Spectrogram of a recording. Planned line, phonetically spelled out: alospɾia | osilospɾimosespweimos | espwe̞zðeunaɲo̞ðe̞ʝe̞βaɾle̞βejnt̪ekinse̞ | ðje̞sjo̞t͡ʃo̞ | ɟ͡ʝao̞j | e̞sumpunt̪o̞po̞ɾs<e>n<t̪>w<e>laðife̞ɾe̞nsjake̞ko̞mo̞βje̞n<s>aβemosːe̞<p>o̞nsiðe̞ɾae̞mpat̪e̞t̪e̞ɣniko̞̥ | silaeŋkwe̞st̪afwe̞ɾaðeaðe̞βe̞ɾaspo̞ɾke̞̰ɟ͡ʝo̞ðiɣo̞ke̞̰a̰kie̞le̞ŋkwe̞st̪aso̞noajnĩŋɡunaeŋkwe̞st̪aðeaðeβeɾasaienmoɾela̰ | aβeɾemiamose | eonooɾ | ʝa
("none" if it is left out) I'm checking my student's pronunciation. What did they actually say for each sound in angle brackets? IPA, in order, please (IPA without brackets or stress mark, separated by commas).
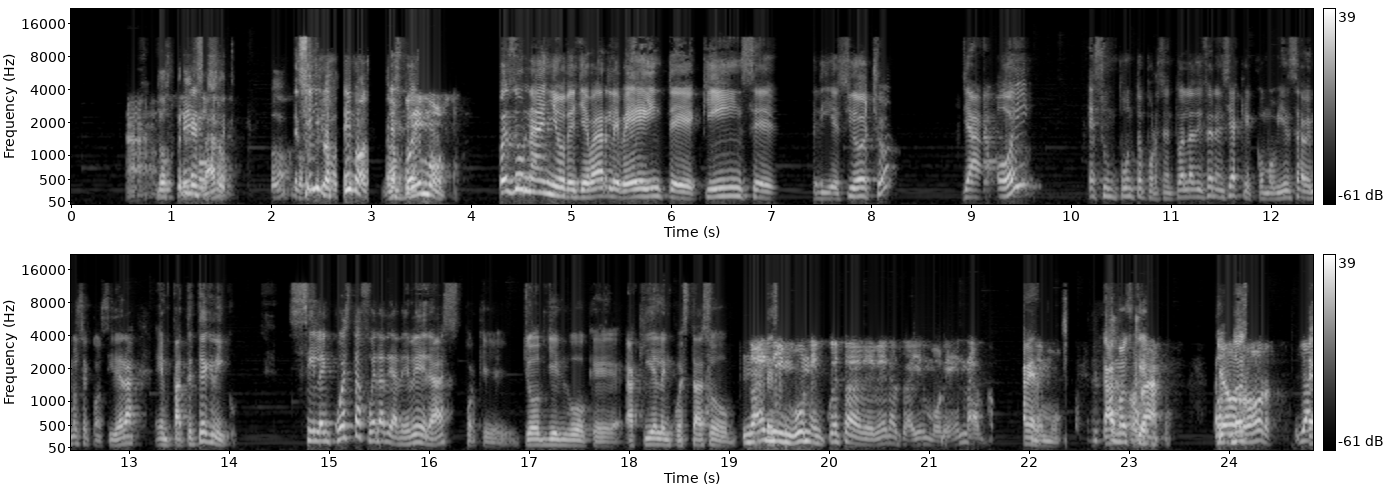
e, t̪, a, s, k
